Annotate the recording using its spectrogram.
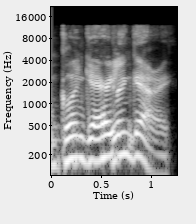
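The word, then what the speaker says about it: Glen Garioch: I would go Glengarioch. Glengarioch. All right, well, I will spell it for everybody. It's Glen, Glen, Garioch. Glengarioch. Close. Glengarioch. Just you can drop the ock. They just go Glengarry.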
